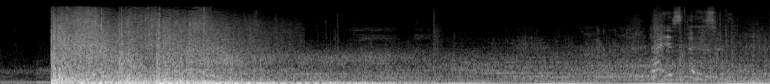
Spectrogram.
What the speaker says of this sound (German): Zünde ich mal an, das explodiert doch dann aber alles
